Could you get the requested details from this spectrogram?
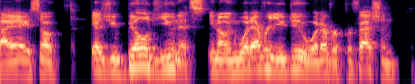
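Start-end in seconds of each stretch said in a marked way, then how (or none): none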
